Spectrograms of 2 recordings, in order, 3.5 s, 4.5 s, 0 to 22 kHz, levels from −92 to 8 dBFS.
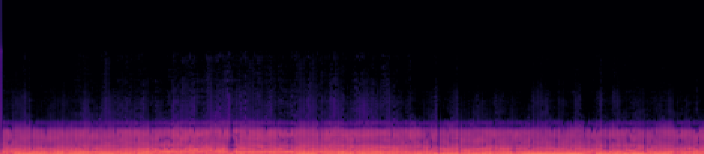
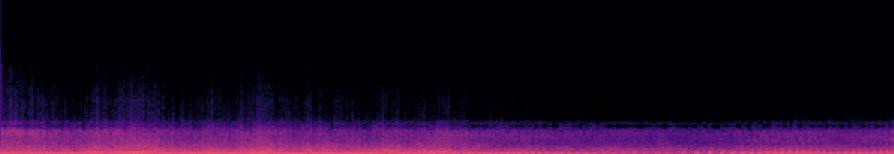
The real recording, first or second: second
